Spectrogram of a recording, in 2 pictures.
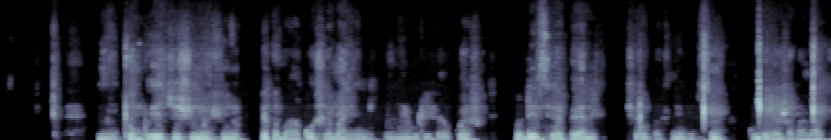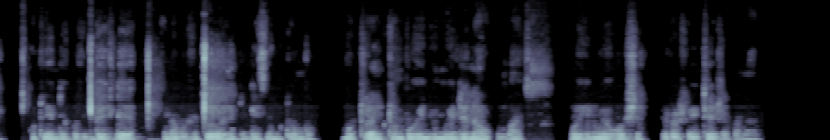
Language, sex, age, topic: Ndau, male, 50+, health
